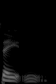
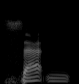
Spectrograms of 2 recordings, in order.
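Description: First: It is said like the devil's name 'Satan'. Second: It is said like the fabric 'satin'. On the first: This is how everyone will actually say it. The speaker calls it right. "It's pronounced Satan" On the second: This is how the parent wants it said. The speaker calls it wrong. "pronounce it Satin"

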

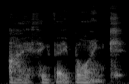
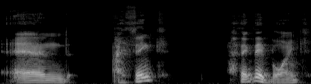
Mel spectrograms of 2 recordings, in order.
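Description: First: It is said in a put-on soothing character voice. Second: It is said in a natural speaking voice.

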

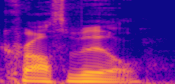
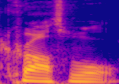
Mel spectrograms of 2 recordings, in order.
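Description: First: The ville ending is said the northern way. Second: The ville ending is said the southern way. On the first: The speaker calls it wrong. "it's not Crossville" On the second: The speaker calls it right. "It's Crossville. they don't pronounce the Villes like we do up here"

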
